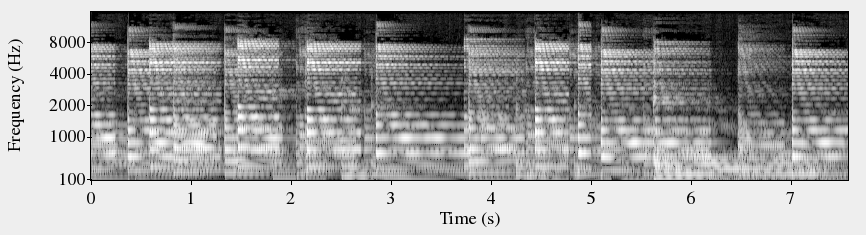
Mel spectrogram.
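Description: A clean guitar voice from a Yamaha PSR 900 keyboard plays a rhythmic chordal pattern with bass notes, steady strummed-style hits repeating over several bars, moderately quiet and without talk, for Ghanaian worship song accompaniment.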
